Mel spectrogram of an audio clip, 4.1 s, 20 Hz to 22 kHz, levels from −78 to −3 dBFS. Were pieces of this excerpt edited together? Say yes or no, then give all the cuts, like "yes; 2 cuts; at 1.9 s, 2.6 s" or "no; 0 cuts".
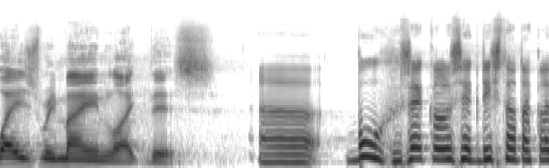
no; 0 cuts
